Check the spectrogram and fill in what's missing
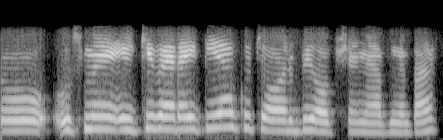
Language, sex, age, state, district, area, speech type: Hindi, female, 18-30, Madhya Pradesh, Bhopal, urban, conversation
